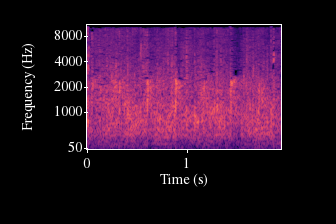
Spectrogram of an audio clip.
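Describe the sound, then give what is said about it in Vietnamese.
An audience at a Buddhist talk gives a round of applause, dense, steady clapping that carries on evenly for the full two seconds without voices. “Cho một tràng pháo tay nữa.”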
